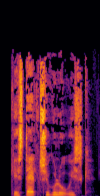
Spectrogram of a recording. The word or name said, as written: gestaltpsykologisk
